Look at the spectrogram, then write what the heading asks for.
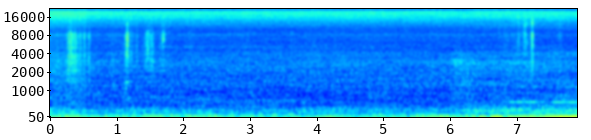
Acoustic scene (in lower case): car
